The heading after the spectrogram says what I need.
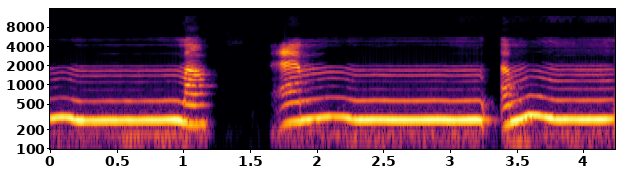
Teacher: अम्मा, एम, ये जो घूम रहा है वो गुन्ना है। जो आवाज नाक में घूम रही है वो गुन्ना है, मीम गुन्ना नहीं है। · दोनों होठों की खुश्की मिलने से ही मीम अदा होता है। अम्मा जब बोल रहे हैं हम, तो डायरेक्ट सिर्फ होठों के कांटेक्ट नहीं हो रहा है इसमें, बल्कि आवाज नाक में घूम रही, ये फोकस कर रहे हैं।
